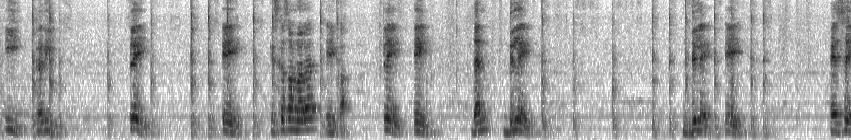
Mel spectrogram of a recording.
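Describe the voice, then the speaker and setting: A man teaching a spoken English lesson, often addressing his viewers as friends and drilling words by slow repetition. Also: high voice, darkish tone. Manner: addresses viewers as friends, checks with "theek hai". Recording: roomy echo, mic at a distance, faint noise.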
